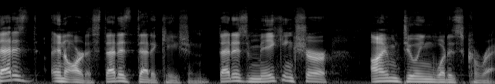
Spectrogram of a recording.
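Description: With an American accent and a bright, sharp tone, the speaker moves at a moderate pace through very wide pitch swings in a very clean recording against a silent background. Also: man, medium pitch for a man. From Philadelphia suburbs (Willow Grove/Horsham, PA). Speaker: musician. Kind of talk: casual chat.

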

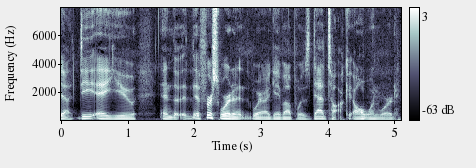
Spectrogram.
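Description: With a plain, everyday voice, a man speaks at a fairly slow pace in a fairly low pitch with fairly even intonation, in a very clean recording with a silent background. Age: 30s. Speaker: guest, father. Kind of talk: casual chat, interview.

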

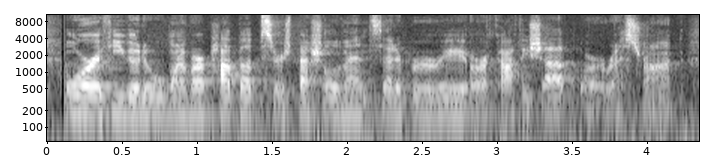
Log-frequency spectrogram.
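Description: A woman speaks at fairly low pitch with monotone, flat intonation. Noticeable background noise sits behind her. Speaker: librarian and program supervisor. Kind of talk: casual interview chat. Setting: library.

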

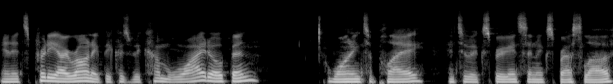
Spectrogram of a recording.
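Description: A man with an American accent, medium pitch and moderate pace, in an ordinary speaking voice. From New Jersey. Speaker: psychic and spiritual author. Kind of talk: interview.

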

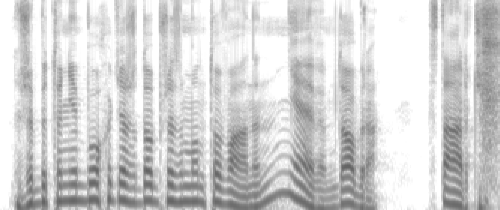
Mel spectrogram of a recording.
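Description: A man speaks at a moderate pace with a fairly high voice and very wide pitch swings. The recording is very clean and silent behind him, with a dry, close sound and no echo. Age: 20s. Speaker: podcast host. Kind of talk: casual chat.

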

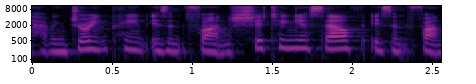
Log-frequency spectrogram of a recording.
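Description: This woman talks at a fairly quick pace with a fairly high pitch and ordinary pitch variation. Her voice is somewhat breathy, and the recording is very clean with a silent background. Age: 30s. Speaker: podcast host and holistic nutritionist. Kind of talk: solo educational podcast monologue. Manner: animated.

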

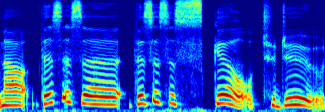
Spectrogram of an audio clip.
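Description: Recorded very cleanly with a silent background and a dry, close sound with no echo, a woman speaks in a dark, mellow tone with ordinary pitch variation. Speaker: podcast co-host interviewer. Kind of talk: interview, guest introduction.

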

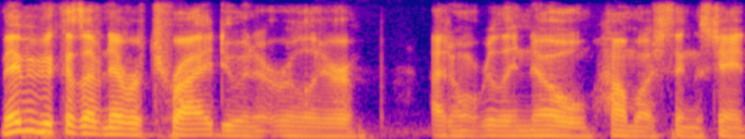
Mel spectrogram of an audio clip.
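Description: A man with an American accent has a fairly low pitch, ordinary pitch variation and an unremarkable speaking voice. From Minnesota, Twin Cities. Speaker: fantasy sports player and lawyer. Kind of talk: casual chat.

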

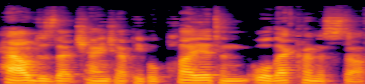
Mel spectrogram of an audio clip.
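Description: A man with an Australian accent talks at a very fast pace. The recording is very clean with a silent background. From rural Australia. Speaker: games journalist. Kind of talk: casual chat.

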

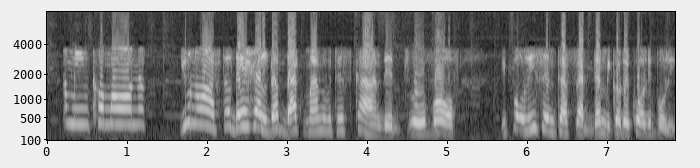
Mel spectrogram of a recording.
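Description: Someone speaks with a Trinidadian accent over noticeable background noise. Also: moderate pace. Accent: Trinidadian Creole. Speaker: caller. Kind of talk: call-in chat. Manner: animated.

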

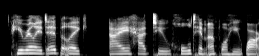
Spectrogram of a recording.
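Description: A plain, everyday voice with ordinary pitch variation. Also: woman. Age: 30s. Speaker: podcast co-host. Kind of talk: casual chat.

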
